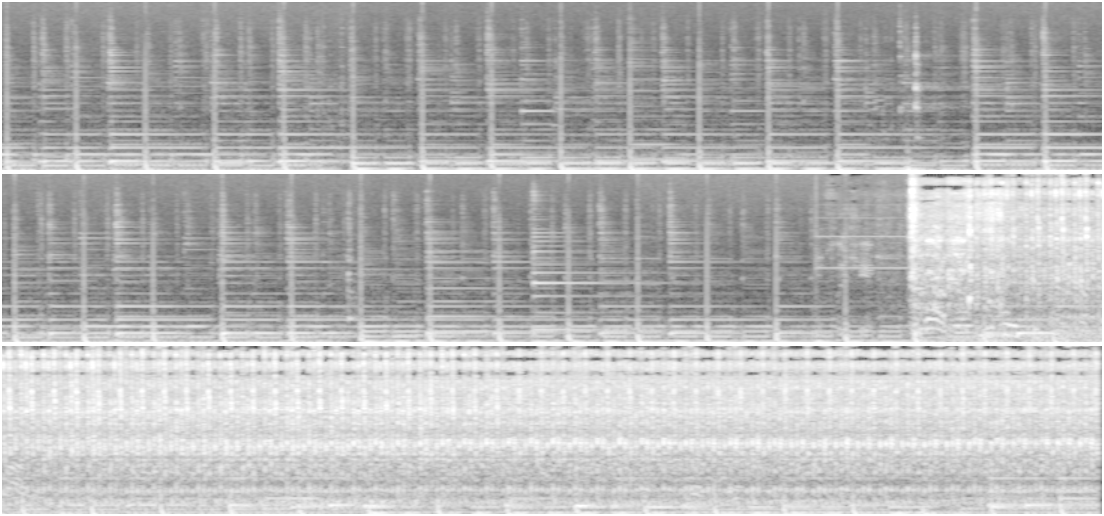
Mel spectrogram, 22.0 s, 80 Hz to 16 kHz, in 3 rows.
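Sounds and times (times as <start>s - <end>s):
music with steady beat: 0.0s - 22.0s
diesel engine starting and running: 12.8s - 22.0s.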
